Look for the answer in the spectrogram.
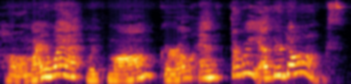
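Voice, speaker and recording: A woman who is a children's book author, reading her picture book aloud in a playful, expressive way. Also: fairly high pitch, takes it slowly. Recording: roomy echo.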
